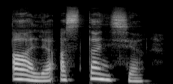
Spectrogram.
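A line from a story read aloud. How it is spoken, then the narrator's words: Tender, plaintive plea. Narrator (Russian): попросил китаец то ли ласково, то ли жалобно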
